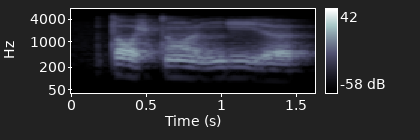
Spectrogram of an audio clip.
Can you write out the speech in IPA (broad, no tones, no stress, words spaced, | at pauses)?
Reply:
tɔʒ tõə̯ ŋiə̯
